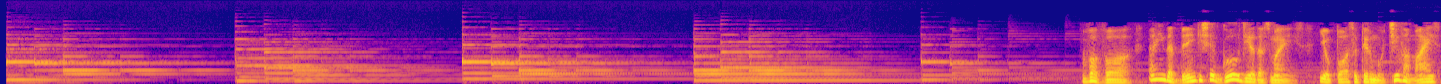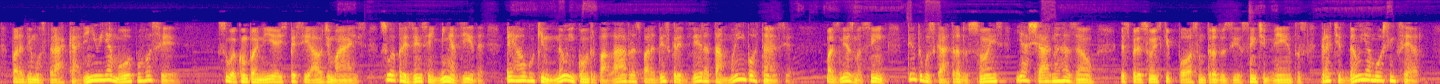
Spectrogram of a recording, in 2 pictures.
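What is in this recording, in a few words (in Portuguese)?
Mãe evangelica, Masculino; Dia das Mães; Telemensagens 2017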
